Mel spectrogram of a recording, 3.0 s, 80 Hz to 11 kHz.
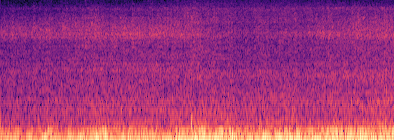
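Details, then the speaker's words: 1966 Dodge Charger with a replacement 440 wedge V8 and Flowmaster exhaust, said to have sat four or five years: a deep, smooth idle with a gentle lope and no ticking or knocking. Sounds healthy, likely just due an oil change and service. "sounds good I'm I'm sure it needs an oil change and a service just normal stuff"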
